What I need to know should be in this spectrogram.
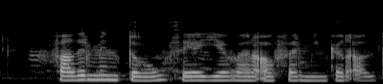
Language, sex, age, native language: Icelandic, female, 12, Icelandic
